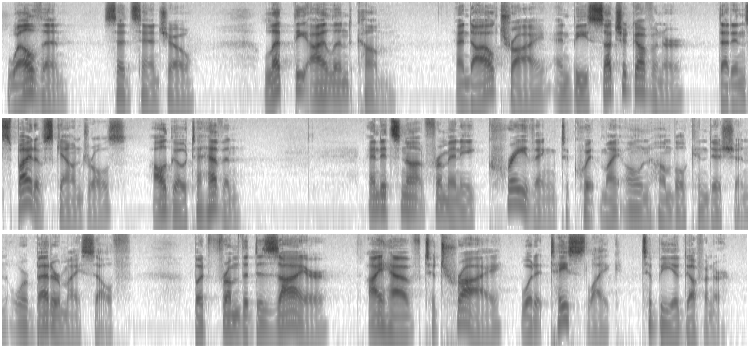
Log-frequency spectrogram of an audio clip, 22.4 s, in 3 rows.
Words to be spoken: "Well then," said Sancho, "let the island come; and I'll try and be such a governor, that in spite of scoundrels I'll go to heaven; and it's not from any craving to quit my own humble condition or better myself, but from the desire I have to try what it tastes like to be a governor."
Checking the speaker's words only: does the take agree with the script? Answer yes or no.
yes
